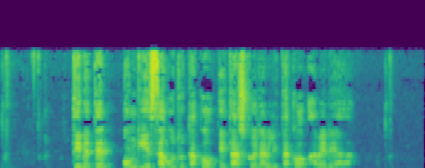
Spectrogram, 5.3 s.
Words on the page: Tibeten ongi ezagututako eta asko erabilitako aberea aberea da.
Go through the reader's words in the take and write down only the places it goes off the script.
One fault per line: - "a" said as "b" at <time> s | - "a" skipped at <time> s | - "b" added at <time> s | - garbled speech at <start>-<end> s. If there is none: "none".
- "aberea" skipped at 4.3 s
